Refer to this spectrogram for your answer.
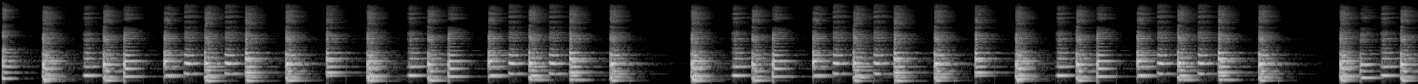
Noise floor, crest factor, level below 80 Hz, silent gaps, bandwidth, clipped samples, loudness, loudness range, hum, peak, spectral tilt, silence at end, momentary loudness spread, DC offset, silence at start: -55 dBFS; 18 dB; -60 dBFS; none; 19 kHz; under 0.1%; -19 LUFS; 1 LU; none; 0 dBFS; -4 dB/octave; 0 s; 3 LU; under 0.1%; 0 s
